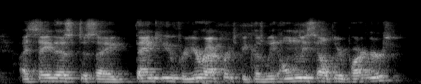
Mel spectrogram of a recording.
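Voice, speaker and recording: Pitched fairly high, the man keeps his intonation fairly even while noticeable noise sounds in the background. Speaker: sales manager presenting to partners. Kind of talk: webinar presentation. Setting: virtual seminar. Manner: fast.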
